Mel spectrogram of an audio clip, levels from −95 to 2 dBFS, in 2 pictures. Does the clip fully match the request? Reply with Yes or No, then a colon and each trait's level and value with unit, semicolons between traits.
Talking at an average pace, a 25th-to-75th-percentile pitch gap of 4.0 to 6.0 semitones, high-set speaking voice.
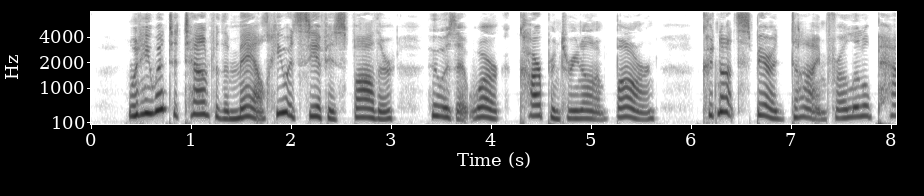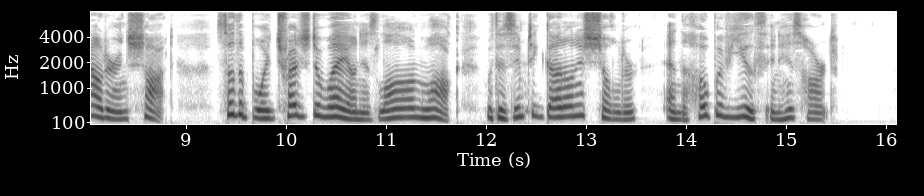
No: fast, 210 wpm; average, 4.6 semitones; high, 235 Hz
